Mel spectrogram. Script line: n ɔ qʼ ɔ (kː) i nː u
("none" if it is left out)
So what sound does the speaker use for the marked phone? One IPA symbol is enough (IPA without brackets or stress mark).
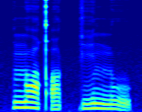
kː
